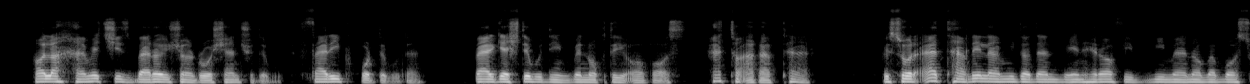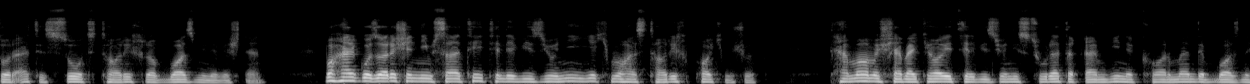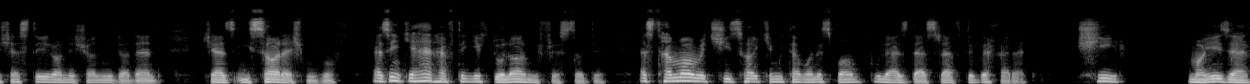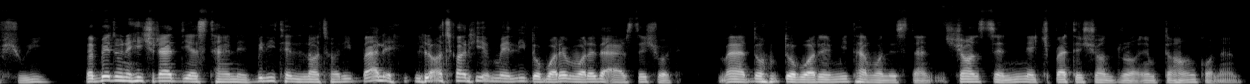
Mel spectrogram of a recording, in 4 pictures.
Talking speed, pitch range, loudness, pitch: 130 wpm, 105-130 Hz, -20 LUFS, 120 Hz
